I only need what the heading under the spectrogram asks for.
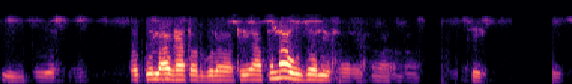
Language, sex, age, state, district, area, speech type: Assamese, male, 45-60, Assam, Golaghat, rural, conversation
